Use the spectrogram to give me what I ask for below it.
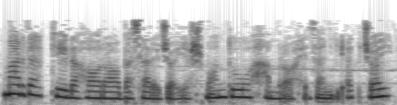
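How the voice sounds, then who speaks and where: A woman reading a story aloud in calm scripted narration, with an Afghan Dari accent. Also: medium pitch, creaky, a little hiss or hum.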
